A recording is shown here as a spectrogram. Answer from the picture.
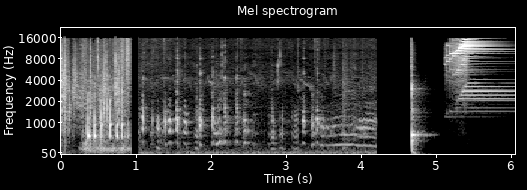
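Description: Cartoon hens cackling loudly and then clucking, followed by a short plop a little before five seconds in and a bright ringing ding that fades away.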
